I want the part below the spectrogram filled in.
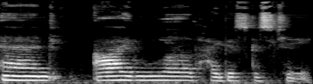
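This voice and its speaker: A woman speaks in a fairly low voice with a dark, mellow tone. Room echo can be heard. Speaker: witchcraft content creator. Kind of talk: tutorial. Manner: slow; casual.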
